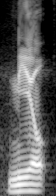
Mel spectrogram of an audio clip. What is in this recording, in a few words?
"myo", kana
